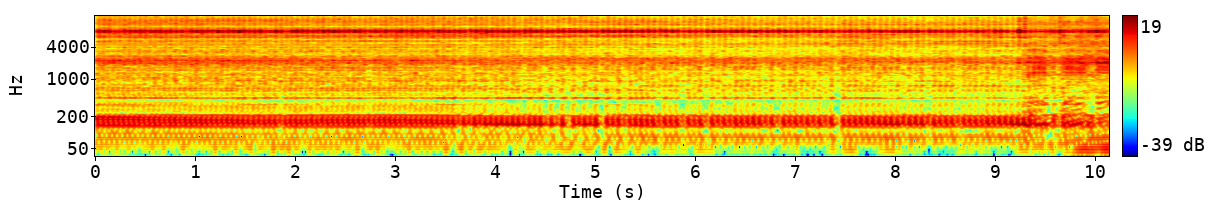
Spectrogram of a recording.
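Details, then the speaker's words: 1969–70 Honda Z50 after 35 years, ticks over evenly at a steady low beat without stumbling, popping or surging; clean settled idle, points and carburetor never cleaned. "there you have it running after 35 years first like a kitten didn't even have to clean the points or the carburetor amazing no"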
